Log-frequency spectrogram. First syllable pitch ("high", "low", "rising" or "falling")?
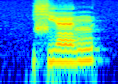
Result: rising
